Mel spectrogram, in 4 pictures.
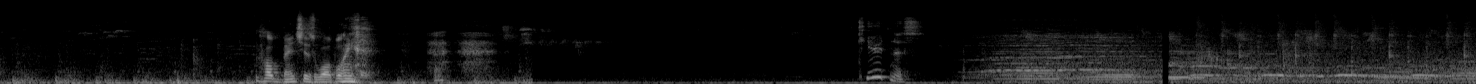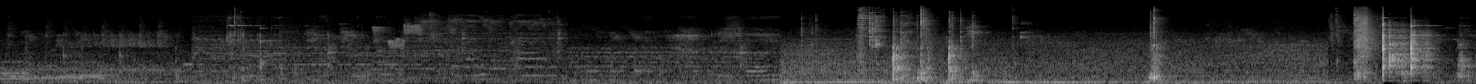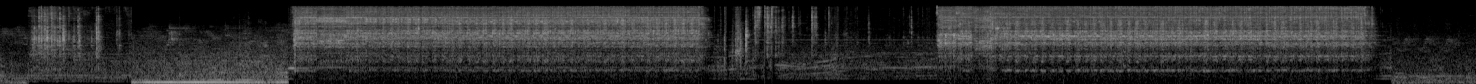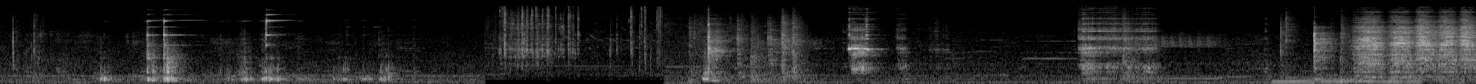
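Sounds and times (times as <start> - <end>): steel clinking on a bench: 17.0 - 17.6, 45.7 - 48.2
power hacksaw cutting steel: 32.4 - 37.9, 38.5 - 43.4, 57.5 - 59.0
steel pieces knocking in a vice: 45.7 - 48.2.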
